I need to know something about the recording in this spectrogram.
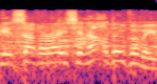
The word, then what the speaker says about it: Savarese: Still on the comeback trail against Lou Savari as we will call him. The Italians behind us are pronouncing it Savari. And that'll do for me, Frank. Um, Savaris, I believe, is the American pronunciation, but we won't worry about that.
